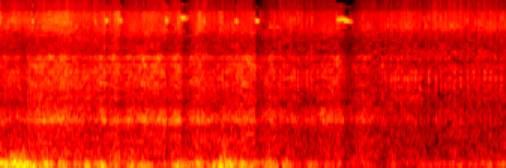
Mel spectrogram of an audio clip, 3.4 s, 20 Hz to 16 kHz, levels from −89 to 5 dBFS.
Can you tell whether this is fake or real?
real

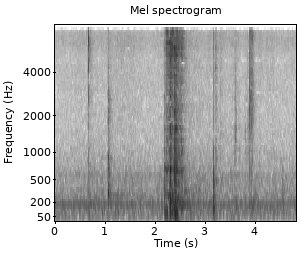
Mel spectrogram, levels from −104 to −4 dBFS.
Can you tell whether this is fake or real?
real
